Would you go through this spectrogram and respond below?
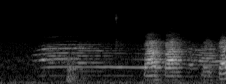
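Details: Two rival male cats, Kaopat and Ronja, growl a steady droning tone that breaks into loud, rapid, choppy yowls near the end.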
